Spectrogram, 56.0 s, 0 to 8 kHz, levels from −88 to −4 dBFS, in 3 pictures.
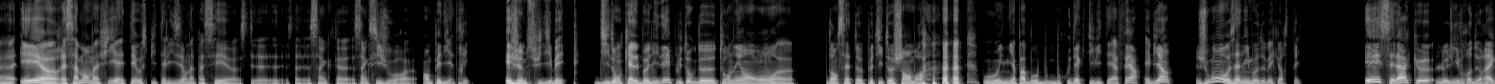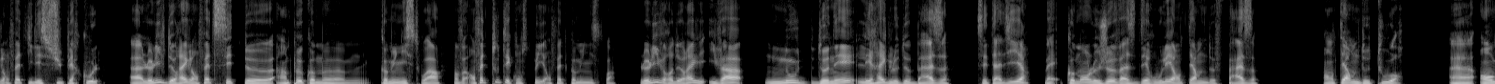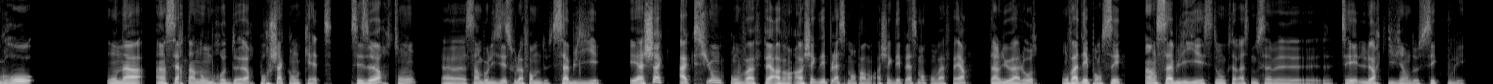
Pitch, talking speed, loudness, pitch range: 115 Hz, 190 wpm, -31 LUFS, 100-140 Hz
